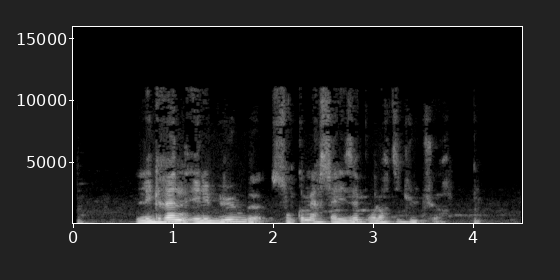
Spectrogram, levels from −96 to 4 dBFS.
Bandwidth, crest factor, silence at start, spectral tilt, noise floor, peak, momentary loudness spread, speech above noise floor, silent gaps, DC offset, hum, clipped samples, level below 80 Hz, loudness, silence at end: 10.5 kHz; 18 dB; 0.05 s; -8.5 dB/octave; -59 dBFS; -2 dBFS; 16 LU; 41 dB; none; under 0.1%; none; under 0.1%; -52 dBFS; -19 LUFS; 0.45 s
